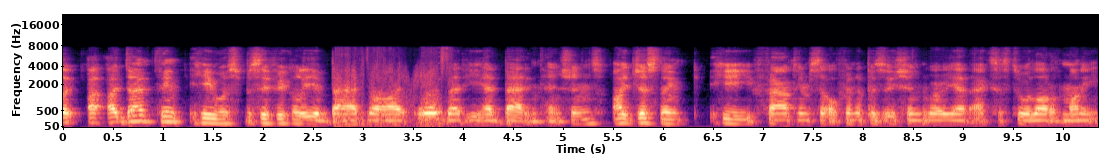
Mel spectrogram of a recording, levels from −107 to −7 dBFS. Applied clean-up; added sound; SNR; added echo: neural separator model SepFormer DNS4.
